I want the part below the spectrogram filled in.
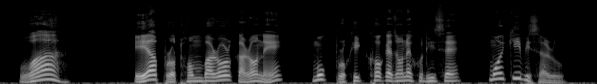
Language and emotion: Assamese, surprised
